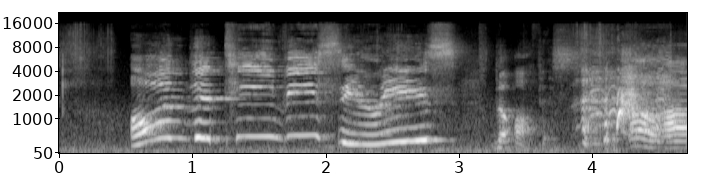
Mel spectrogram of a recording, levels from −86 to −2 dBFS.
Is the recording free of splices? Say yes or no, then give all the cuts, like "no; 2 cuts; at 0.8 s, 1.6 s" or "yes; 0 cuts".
no; 1 cut; at 3.1 s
